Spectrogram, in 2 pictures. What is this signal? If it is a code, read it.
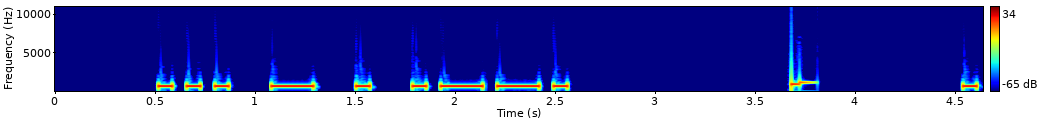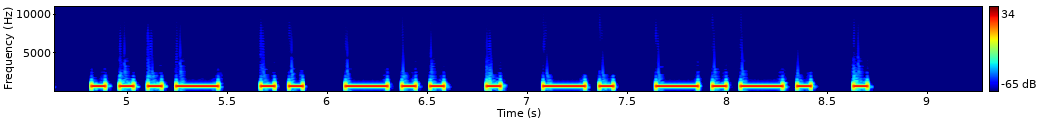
Morse code, heard as a keyed tone, about 17 wpm, 700 Hz. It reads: STEP EVIDENCE
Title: Sets of 5 Words Encore - New Word Drill - 17wpm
